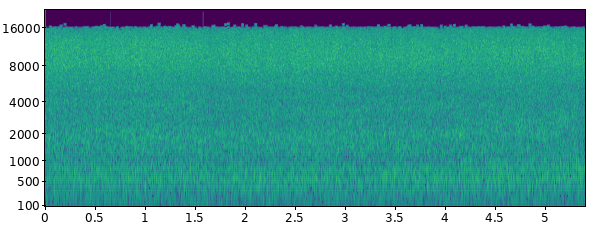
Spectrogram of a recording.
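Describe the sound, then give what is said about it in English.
A waterfall and river rush in a loud, steady, hissing roar of falling and flowing water on a hiking route, constant in level with no breaks and no voices. “The waterfall is around this corner, and it looks like the only way to get to it across the river.”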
